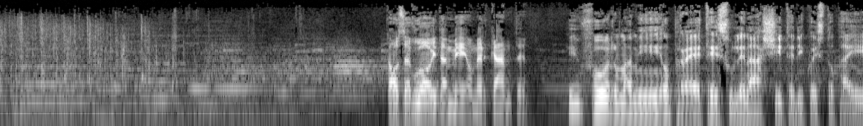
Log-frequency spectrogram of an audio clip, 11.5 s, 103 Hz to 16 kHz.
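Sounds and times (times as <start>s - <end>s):
hooves of a horse-drawn carriage clip-clopping: 0.0s - 4.2s
speech: 5.2s - 11.5s.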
